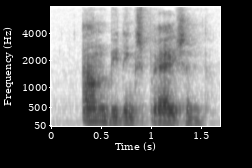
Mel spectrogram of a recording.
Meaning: plural of aanbiedingsprijs
- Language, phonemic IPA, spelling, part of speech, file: Dutch, /ˈambidɪŋsˌprɛizə(n)/, aanbiedingsprijzen, noun, Nl-aanbiedingsprijzen.ogg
